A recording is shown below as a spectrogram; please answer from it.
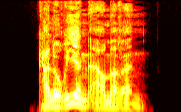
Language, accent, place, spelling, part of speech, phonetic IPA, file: German, Germany, Berlin, kalorienärmeren, adjective, [kaloˈʁiːənˌʔɛʁməʁən], De-kalorienärmeren.ogg
- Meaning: inflection of kalorienarm: 1. strong genitive masculine/neuter singular comparative degree 2. weak/mixed genitive/dative all-gender singular comparative degree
